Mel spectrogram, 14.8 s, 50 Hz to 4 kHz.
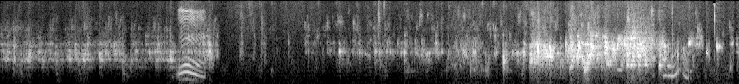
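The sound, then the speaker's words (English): Running water hisses steadily, rising and falling in strength, while people talk over it. “Okay, do not mind the running water for about 2 seconds.”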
